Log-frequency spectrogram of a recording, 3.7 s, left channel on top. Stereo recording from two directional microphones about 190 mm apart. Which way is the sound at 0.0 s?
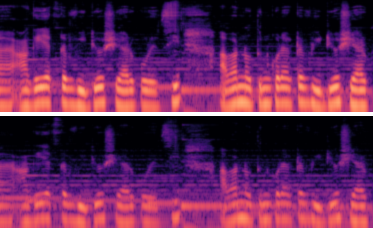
45° left (ahead or behind).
